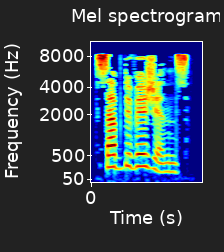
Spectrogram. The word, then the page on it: subdivisions: British English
